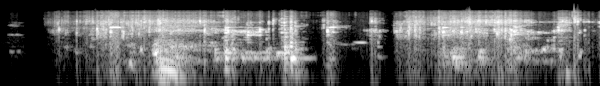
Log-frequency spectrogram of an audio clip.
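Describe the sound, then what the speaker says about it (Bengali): Raw turmeric washed under a running tap, with splashing water and rattling knocks as the roots are rubbed and handled, close and fairly loud in bursts. "হলুদ গুলো ধুয়ে এলাম কলের থেকে একটু ধুয়ে এলাম ওই এখন এই যে ধুয়ে নিয়ে যাই"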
